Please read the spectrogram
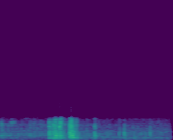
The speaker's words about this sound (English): Well, this is what it sounds like when you're having a conversation in a phone booth along a busy highway in Prairie Grove with the door open.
